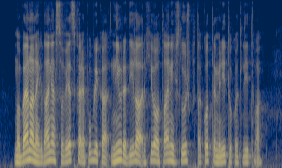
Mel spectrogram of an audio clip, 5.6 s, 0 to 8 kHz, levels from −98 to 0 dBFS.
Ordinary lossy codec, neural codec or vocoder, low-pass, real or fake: none; codec, 16 kHz, 8 kbps, FreqCodec, larger model; none; fake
